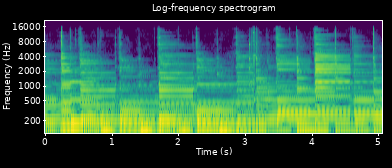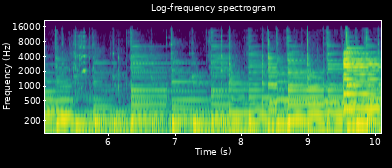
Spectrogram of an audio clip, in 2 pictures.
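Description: Background music led by an acoustic guitar, steady picked and strummed notes.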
